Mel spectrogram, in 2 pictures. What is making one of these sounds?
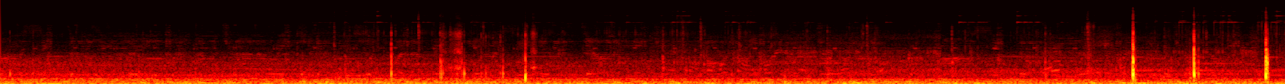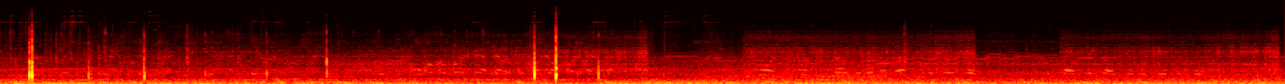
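A car engine hums steadily with road rumble from inside the cabin.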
